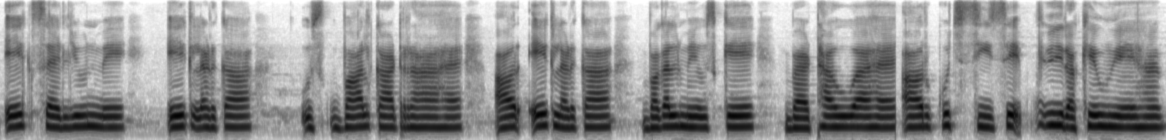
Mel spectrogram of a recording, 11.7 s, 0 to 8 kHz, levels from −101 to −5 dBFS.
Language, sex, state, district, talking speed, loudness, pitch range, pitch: Hindi, female, Chhattisgarh, Rajnandgaon, 135 wpm, -15 LUFS, 185-195 Hz, 190 Hz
